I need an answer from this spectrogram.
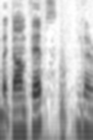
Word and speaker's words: Phipps: feel like I say it wrong, but Dom Phipps.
